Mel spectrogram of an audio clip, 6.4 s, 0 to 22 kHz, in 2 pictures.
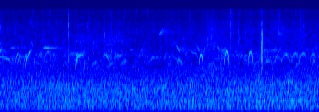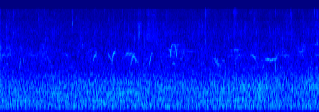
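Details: Faint, high, short peeps from a crowd of about 1,000 ducklings run through the recording, partly buried under a loud steady broadband hum.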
